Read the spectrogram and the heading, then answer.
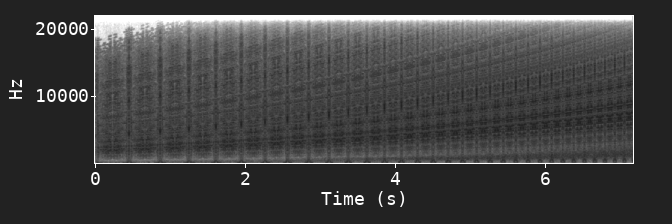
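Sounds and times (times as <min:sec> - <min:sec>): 
looped noise: 0:00.0 - 0:07.0.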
